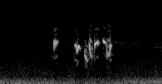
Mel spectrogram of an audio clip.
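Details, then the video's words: Wild Mandalawi bulbul giving a short, loud phrase of about five clear whistled notes, a bright upper note followed by quick dipping and rising liquid notes, all within half a second, over quiet background. "ندهات بلبل وحشي مندلاوي"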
